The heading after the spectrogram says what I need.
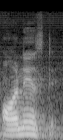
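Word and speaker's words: honest: यहाँ पे design, design, जी silent, यहाँ पे ऑनेस्ट, एच साइलेंट है, यहाँ पे नॉलेज, नॉलेज,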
